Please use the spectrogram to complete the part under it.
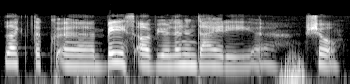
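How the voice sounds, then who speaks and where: A woman's voice: mid-range voice, flat delivery, a little slow, darkish tone, clean tone, dry recording, muffled recording. A woman interviewing a guest, asking questions and often affirming with short replies. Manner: frequent brief affirmations.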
